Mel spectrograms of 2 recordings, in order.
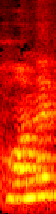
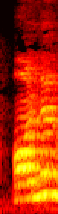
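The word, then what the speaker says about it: honour: ऑनर, हॉनर नहीं बोला जाता है, ऑनर बोला जाता है, तो यहां पर एच साइलेंट है।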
